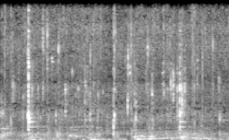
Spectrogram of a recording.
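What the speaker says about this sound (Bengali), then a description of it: "এই যে এরকম তেল দিতে দিতে ওপরটা পুরো ভাজা ভাজা হয়ে যাবে" Potato flowers deep-fry in oil while hot oil is spooned over them, producing a faint bubbling sizzle with soft scattered crackles and light spoon clicks.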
